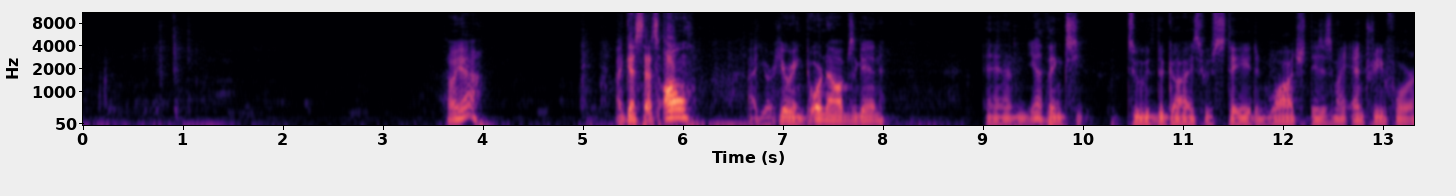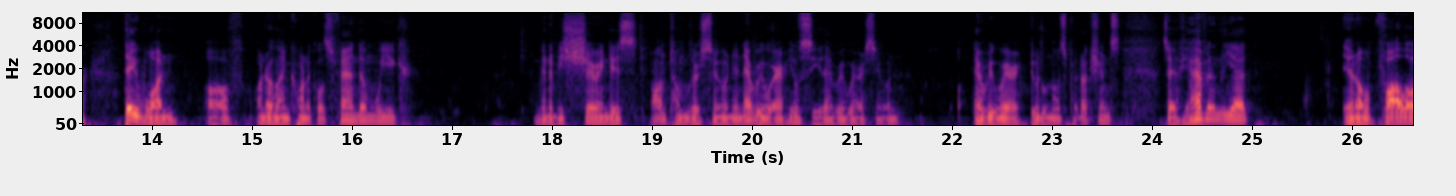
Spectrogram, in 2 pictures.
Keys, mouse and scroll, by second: 0.5 ctrl+5, 0.9 space, 5.8 space, 6.6 ctrl+5, 8.1 click, 9.1 ctrl+5, 11.4-12.5 drag, 16.2 ctrl+5, 17.7 space, 17.9 ctrl+5, 18.8 space, 19.0 5, 20.0 5, 24.3 click, 26.3 click.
